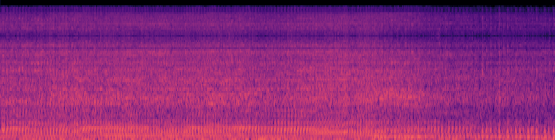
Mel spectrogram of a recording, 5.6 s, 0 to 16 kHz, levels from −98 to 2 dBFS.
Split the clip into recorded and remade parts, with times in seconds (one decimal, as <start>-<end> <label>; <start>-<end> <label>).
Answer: 0.0-5.6 recorded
